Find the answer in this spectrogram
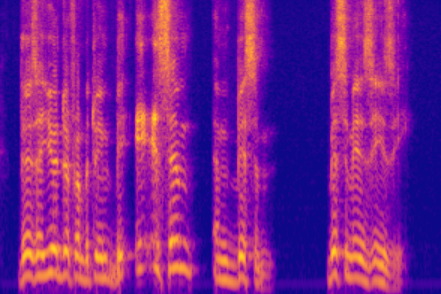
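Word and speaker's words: بسم: say you see here you didn't say be ISM no more here they say BISM so it's not an error scribe it's an error in the pronunciation are you getting my point because they are not saying and when they recite the Quran they don't say be awesome and it's written wrong no they recited BISM and I will tell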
